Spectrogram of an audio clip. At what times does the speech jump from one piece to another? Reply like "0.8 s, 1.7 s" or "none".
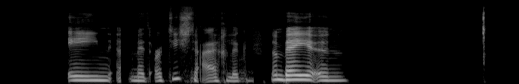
1.2 s, 2.5 s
